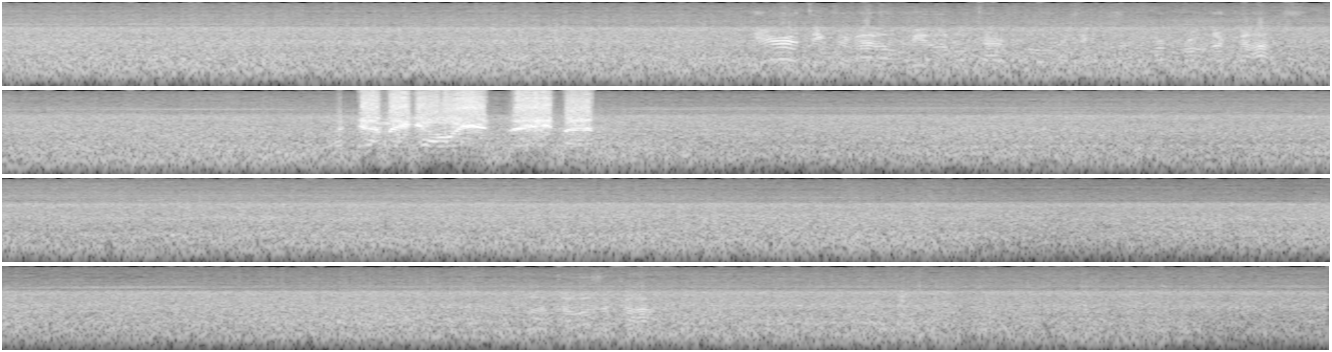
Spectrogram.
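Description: Strong wind rushes loudly past a motorcycle rider at highway speed.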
